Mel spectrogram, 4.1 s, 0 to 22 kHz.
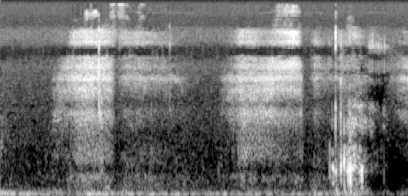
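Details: Five-month-old Bulloxer puppy snoring while asleep; two soft, airy, rasping breaths roughly 1.7 seconds apart, followed by a short snort-like sound near the end.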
